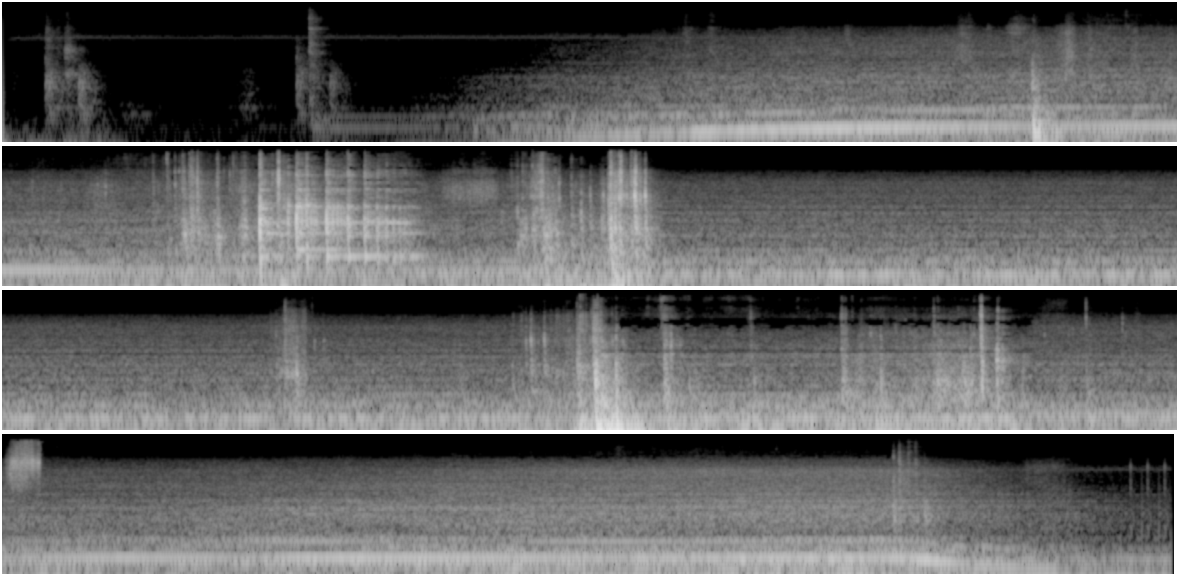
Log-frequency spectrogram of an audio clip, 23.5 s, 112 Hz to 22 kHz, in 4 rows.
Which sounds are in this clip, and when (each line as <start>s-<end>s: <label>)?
3.3s-23.1s: coffee machine
6.8s-9.4s: window
14.3s-17.6s: window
